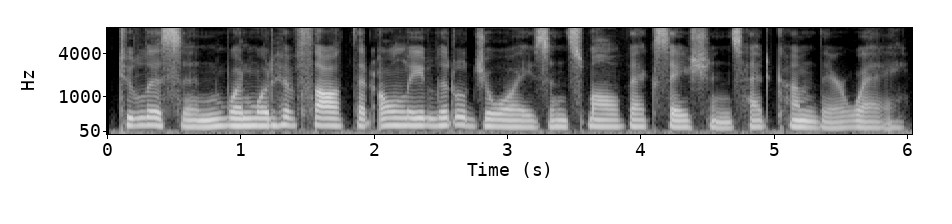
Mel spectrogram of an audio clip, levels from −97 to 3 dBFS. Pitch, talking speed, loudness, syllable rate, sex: 145 Hz, 170 wpm, -19 LUFS, 3.9 syllables/s, female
